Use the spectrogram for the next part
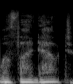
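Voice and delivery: low, quiet, soft, short mutter. Retelling what a guest answered about smoking: David Carradine impression. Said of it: "he's talking like this, David Carradine".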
